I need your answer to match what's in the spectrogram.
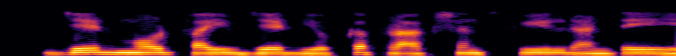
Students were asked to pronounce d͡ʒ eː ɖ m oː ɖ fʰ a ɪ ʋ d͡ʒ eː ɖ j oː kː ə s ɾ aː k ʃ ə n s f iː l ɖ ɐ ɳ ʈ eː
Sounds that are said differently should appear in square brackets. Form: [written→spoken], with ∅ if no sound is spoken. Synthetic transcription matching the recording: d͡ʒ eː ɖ m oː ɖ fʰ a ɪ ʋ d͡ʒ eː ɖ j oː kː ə [s→f] ɾ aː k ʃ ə n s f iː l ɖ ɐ ɳ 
